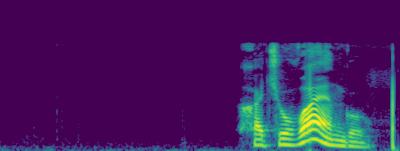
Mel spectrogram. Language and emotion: Russian, positive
